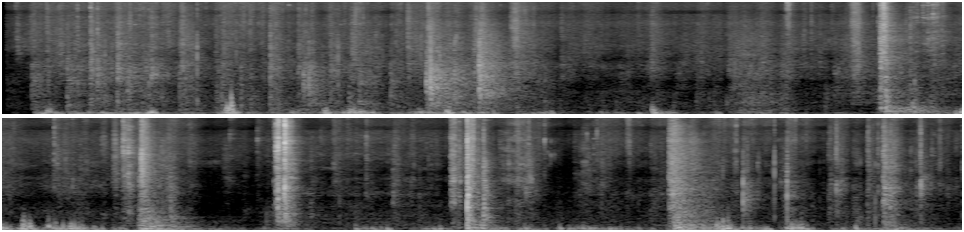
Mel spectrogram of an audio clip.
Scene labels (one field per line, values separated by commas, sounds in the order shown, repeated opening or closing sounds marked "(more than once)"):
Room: hallway, staircase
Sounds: footsteps, door (more than once), keys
